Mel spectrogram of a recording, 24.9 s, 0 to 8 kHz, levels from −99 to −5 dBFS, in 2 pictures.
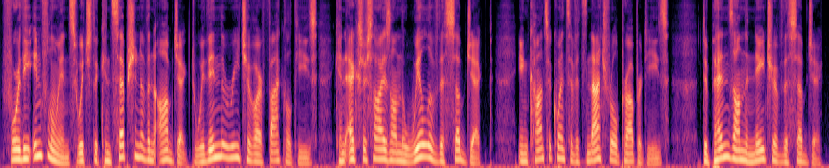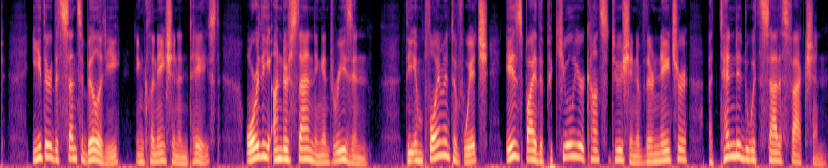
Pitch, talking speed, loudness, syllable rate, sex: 150 Hz, 150 wpm, -19 LUFS, 5.0 syllables/s, male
